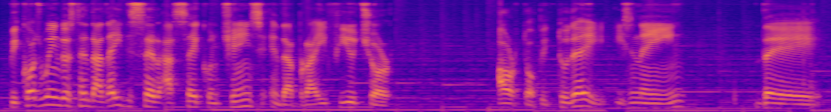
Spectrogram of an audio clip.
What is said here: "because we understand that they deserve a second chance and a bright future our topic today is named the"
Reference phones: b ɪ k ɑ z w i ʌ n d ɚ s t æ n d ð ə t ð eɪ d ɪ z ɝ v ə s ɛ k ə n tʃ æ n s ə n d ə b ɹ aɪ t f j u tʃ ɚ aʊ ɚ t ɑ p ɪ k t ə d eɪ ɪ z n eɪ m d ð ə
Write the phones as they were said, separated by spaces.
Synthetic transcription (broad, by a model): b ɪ k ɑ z w i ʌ n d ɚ s t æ n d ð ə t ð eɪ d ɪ s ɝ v ə s ɛ k ə n tʃ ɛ n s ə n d ə b ɹ aɪ t f j u tʃ ɚ aʊ ɚ t ɑ p ɪ k t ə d eɪ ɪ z n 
